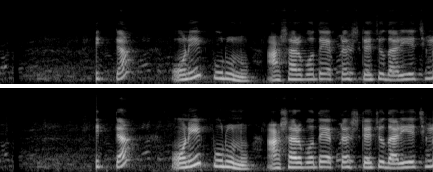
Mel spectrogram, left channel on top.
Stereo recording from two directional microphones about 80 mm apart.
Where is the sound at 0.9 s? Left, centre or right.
Left.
